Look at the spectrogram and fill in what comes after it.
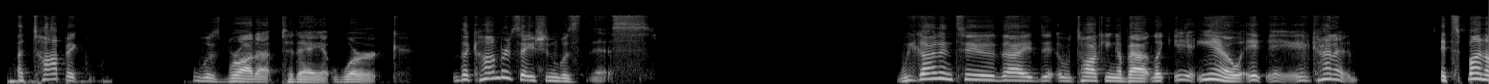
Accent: American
